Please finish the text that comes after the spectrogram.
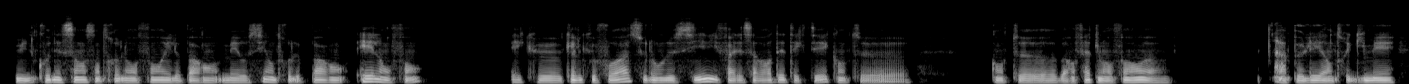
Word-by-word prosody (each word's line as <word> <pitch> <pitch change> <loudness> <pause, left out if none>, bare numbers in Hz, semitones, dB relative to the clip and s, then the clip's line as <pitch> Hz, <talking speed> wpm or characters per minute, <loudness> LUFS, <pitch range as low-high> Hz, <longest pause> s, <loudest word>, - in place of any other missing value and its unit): une 90 +1 +1
connaissance 105 0 +2
entre 90 0 -1
l'enfant 95 +3 +1
et 100 - +3
le 90 -1 -1
parent, 90 +2 -1
mais 95 0 0
aussi 95 +5 -3
entre 110 -3 0
le - - -1
parent 100 -1 -1
et 135 0 +4
l'enfant 110 -7 0 0.9
et 105 -1 -4
que 95 -2 -1
quelquefois, 100 +4 +1
selon 100 -8 -1
le 100 0 +3
signe 105 +8 +4
il 120 - +4
fallait 95 +1 -2
savoir 95 +2 -2
détecter 100 +1 -2
quand, 95 -4 -5
heu - - -3 0.9
quand, 95 -2 -3
heu, 90 0 0
bah 85 -1 -1
en 80 - -2
fait 105 +4 -1
l'enfant, 95 +1 +2
heu, 90 - -12 1.0
appelait 95 +2 +2
entre 90 -2 -1
guillemets 95 +1 +3
95 Hz, 155 wpm, -23 LUFS, 90-105 Hz, 1.0 s, et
